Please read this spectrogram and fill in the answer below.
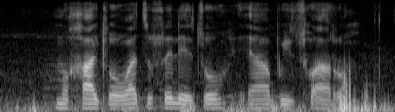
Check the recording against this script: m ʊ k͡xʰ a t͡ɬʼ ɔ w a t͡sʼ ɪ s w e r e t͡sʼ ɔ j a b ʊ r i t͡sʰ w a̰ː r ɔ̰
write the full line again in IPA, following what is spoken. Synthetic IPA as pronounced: m ʊ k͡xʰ a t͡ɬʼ ɔ w a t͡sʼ ɪ s w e l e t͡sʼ ɔ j a b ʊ i t͡sʰ w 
